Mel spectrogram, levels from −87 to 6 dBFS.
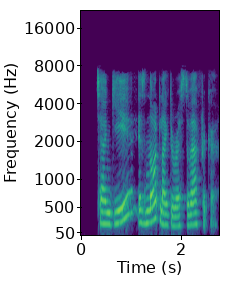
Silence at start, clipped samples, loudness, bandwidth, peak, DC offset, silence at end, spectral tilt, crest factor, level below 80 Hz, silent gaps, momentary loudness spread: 0.3 s; under 0.1%; -20 LUFS; 7.8 kHz; -6 dBFS; under 0.1%; 0.05 s; -4.5 dB/octave; 14 dB; -60 dBFS; none; 5 LU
